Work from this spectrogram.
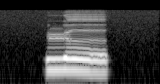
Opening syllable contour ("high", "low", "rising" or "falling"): low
